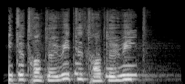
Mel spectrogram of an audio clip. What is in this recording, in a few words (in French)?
jingle, voix adulte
